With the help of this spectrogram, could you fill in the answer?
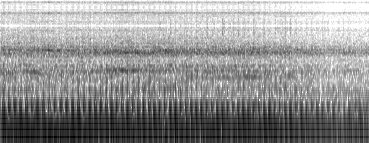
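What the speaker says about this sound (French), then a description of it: "En accélérant après mon arrêt à la voie ferrée, le moteur a des manques." A quad's engine runs steadily under load while pulling away after a stop at a railway crossing, its even mid-pitched drone carrying irregular stutters from misfiring, loud and close throughout.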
